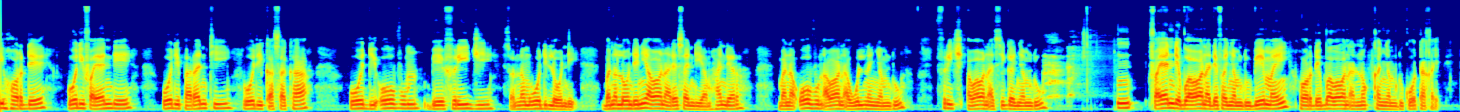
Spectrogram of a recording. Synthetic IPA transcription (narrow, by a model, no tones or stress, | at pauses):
ihɔɾdɛ | wodifajandɛ | wodipaɾantiwodikasaka | wodiʔovumbɛfɾid͡ʒisɔ̰nːamwodilɔndɛ | banalɔndɛniawawanaɾɛsandijamɦandɛɾ | bana̰ʔovunʔa̰wawanʔa̰wulnaɲamdu | fɾit͡ʃawawanʔa̰siɡaɲamdu | fajandɛbɔawawanadɛfaɲamdubɛmajhɔɾdɛbɔawawana̰nɔkːaɲamdukɔtaka̰j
